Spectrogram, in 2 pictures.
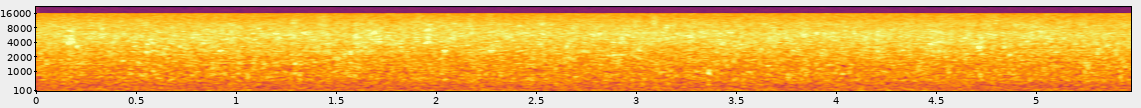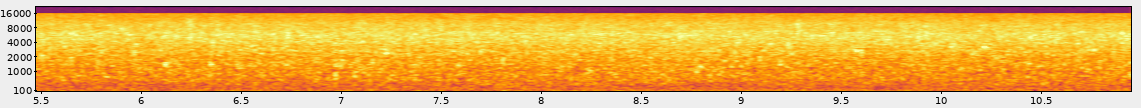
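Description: Faint steady hiss of background noise, with scattered soft ticks and taps every second or so.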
